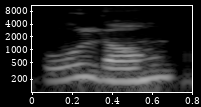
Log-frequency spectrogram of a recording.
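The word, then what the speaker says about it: Wo Long: Wulong.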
